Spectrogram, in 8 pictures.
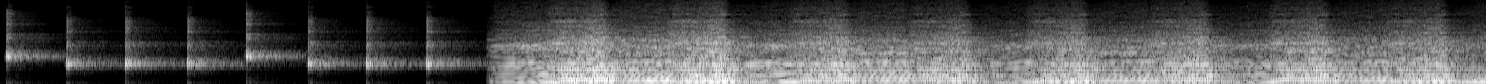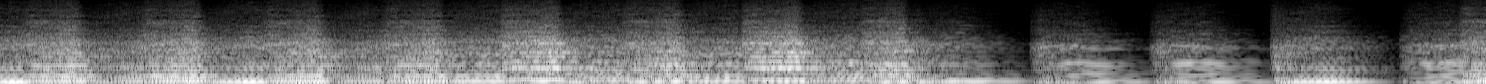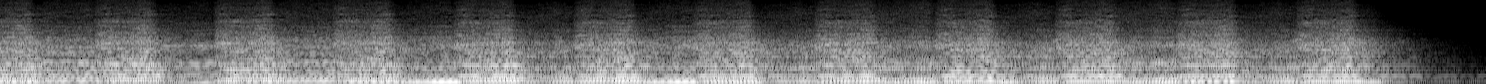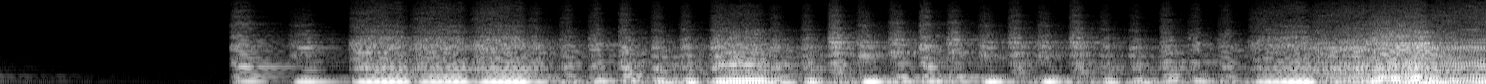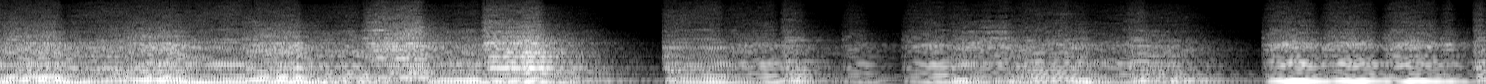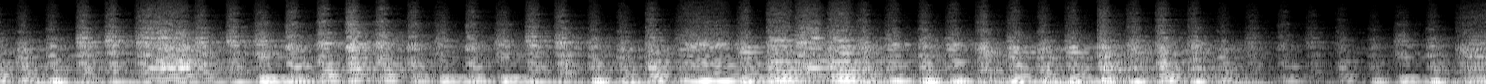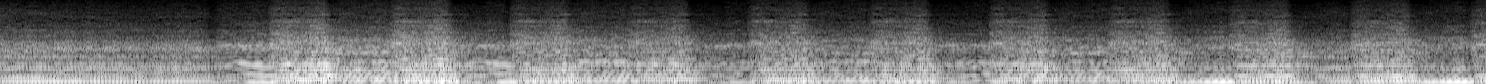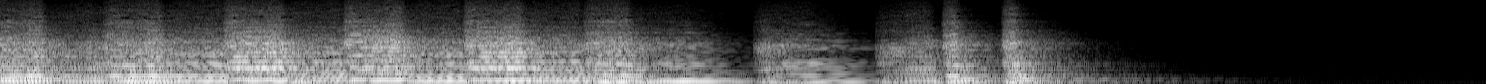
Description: Cello Duet  (View more Advanced Cello Duet Music)
Classical (View more Classical Cello Duet Music)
